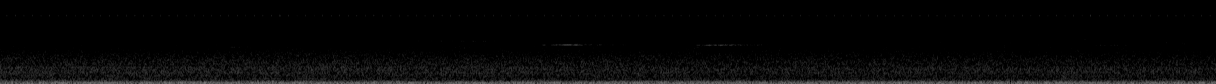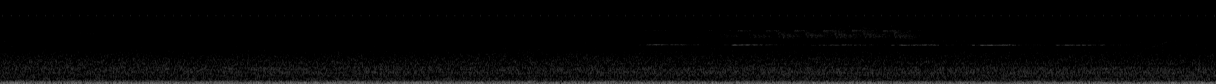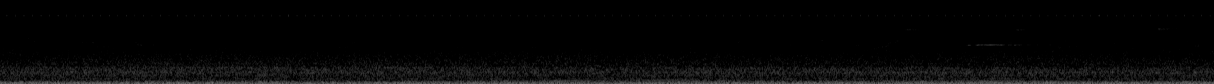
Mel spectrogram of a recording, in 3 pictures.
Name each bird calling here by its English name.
Blue Jay, Hairy Woodpecker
